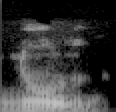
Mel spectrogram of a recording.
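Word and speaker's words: null: প্রথমে আসে শূন্য বা জিরো, যেটাকে জার্মানিতে বলা হয় নুল। আপনাদের বোঝার সুবিধার্থে উচ্চারণ বাংলাতে লিখে দিছি এখানে সাইডে।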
